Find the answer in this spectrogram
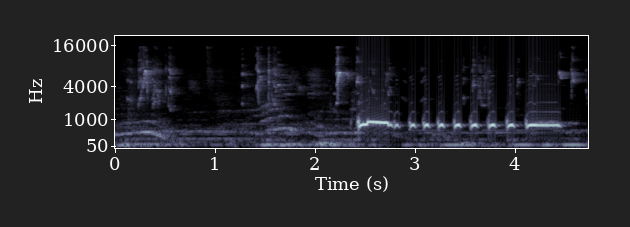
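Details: Bangkok-type zebra dove in vigorous song: after a stretch of soft mixed bird chatter, a rising first note leads into about eight clipped coos and a prolonged closing coo, over a low background hum.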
